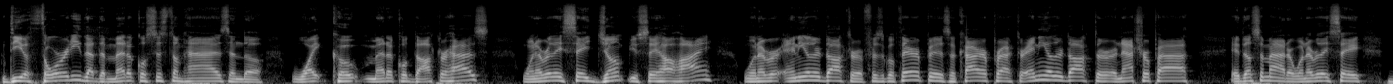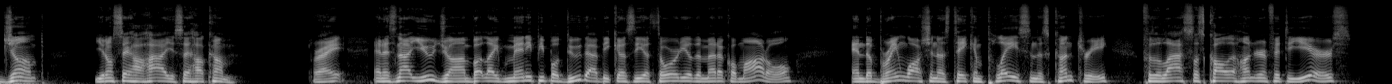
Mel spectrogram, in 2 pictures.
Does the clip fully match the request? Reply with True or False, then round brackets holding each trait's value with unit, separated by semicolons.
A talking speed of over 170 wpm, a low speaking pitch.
False (190 wpm; 150 Hz)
